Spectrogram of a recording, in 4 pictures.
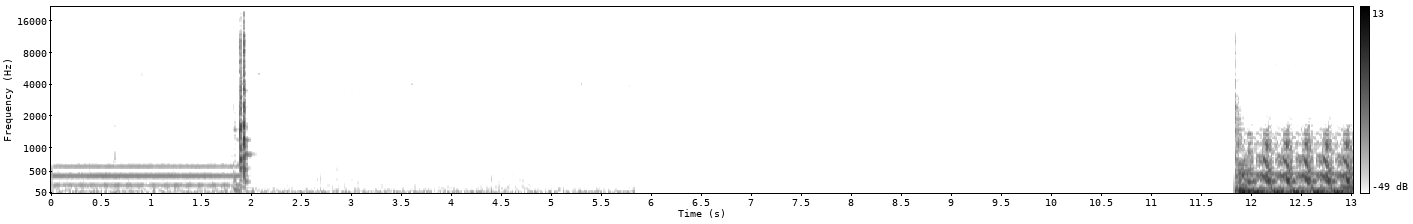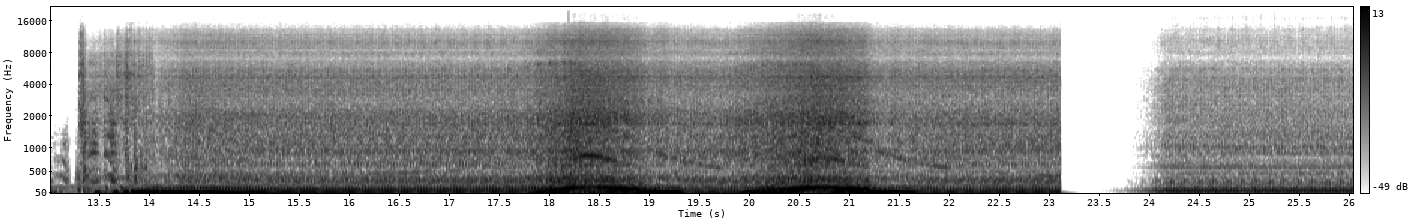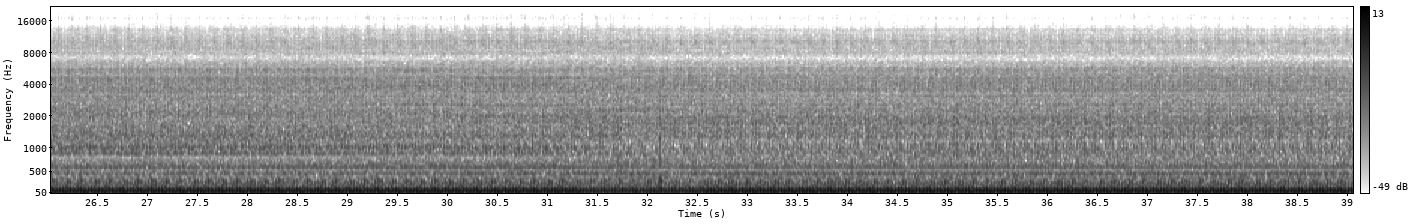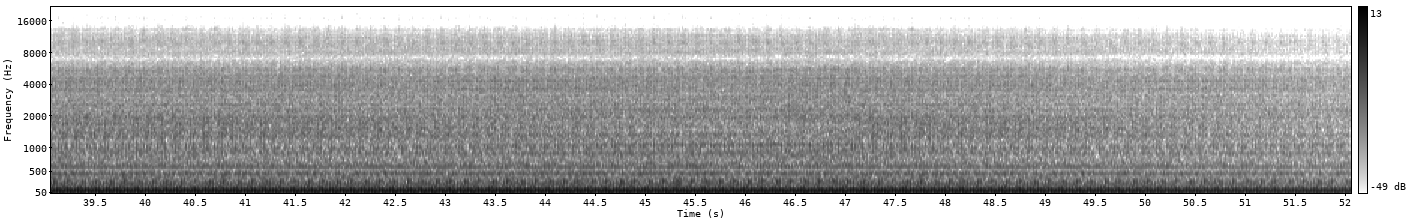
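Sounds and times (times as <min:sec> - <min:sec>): diesel engine idling and revving: 0:13.8 - 0:23.1, 0:24.0 - 0:52.0.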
